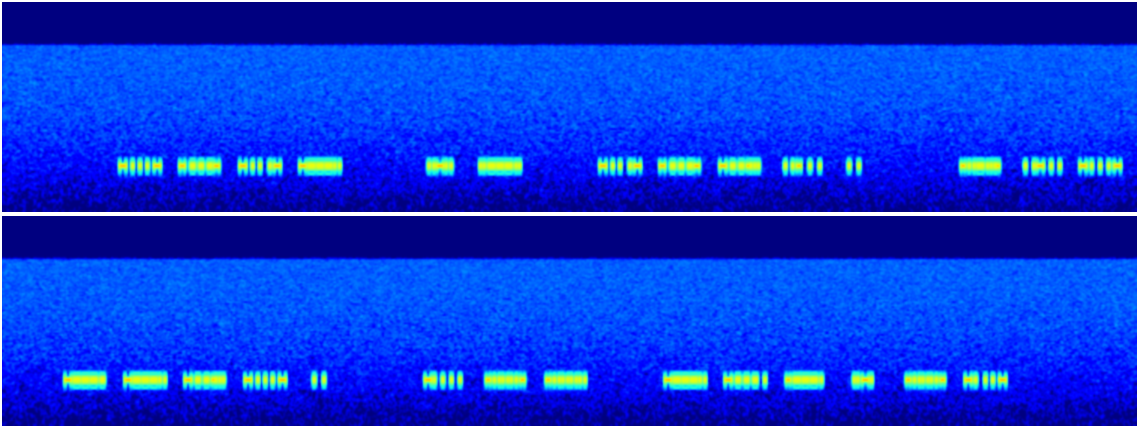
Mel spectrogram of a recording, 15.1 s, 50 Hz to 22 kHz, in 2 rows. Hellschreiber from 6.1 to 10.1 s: QTH BERN,

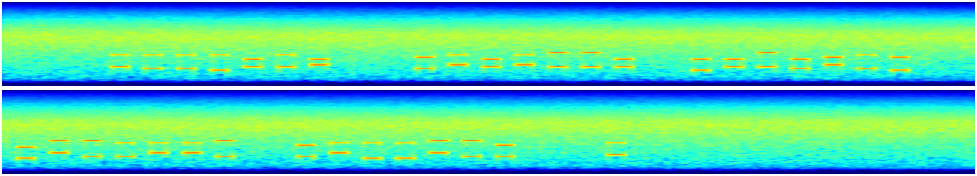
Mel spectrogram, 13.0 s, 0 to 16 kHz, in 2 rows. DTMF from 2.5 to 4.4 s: 5#7#CC7

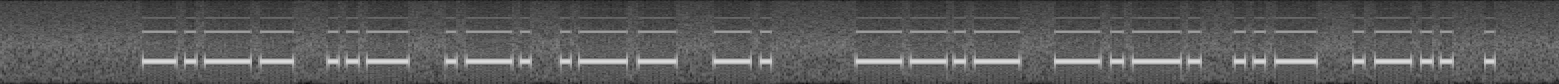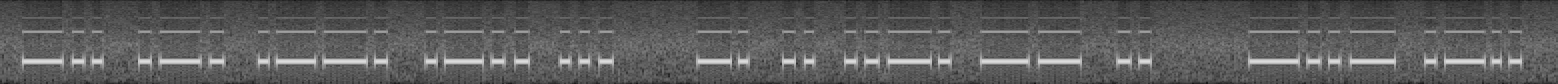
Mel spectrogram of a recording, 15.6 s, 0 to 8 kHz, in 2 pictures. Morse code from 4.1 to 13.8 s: QCULE DRPLS NIFMI

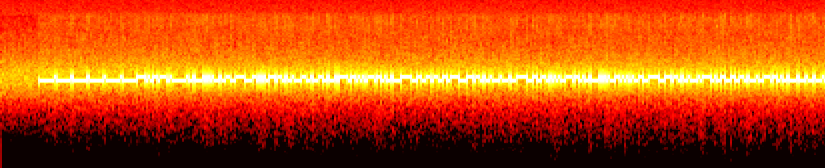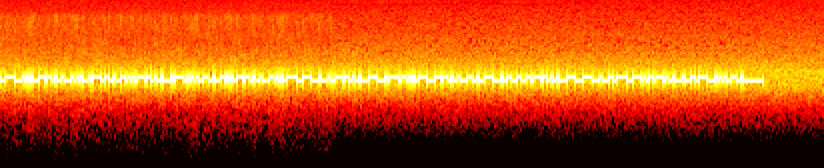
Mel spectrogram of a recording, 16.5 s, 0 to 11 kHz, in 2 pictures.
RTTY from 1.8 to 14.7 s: 6294 0034 5889 1586 6425 3281 1196 6304 3604 4591 9349 0928 9975

